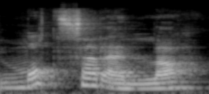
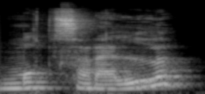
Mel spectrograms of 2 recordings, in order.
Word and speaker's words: mozzarella: So with mozzarella, the most common mistakes are to drop the final E, so saying mozzarella. And now you know why you never do that in Italian. We always pronounce all our vowels, and we take extra care to pronounce the ending vowel correctly. So it's mozzarella.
